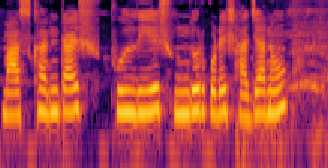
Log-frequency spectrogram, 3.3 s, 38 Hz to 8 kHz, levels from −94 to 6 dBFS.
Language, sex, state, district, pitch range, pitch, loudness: Bengali, female, West Bengal, Cooch Behar, 220-235 Hz, 225 Hz, -14 LUFS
